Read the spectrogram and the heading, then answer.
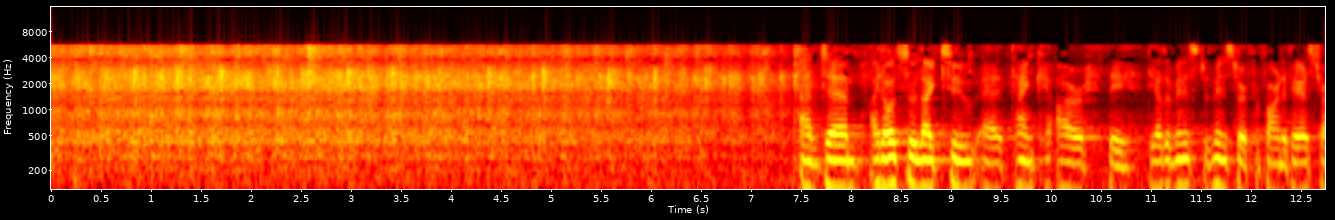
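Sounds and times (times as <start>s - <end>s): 
audience applauding: 0.0s - 7.7s
speech: 7.6s - 12.7s.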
